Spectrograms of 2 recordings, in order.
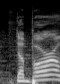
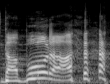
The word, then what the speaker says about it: Dabura: Dborah was al uh Oh, I said I said it wrong. No, it's Dabura.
